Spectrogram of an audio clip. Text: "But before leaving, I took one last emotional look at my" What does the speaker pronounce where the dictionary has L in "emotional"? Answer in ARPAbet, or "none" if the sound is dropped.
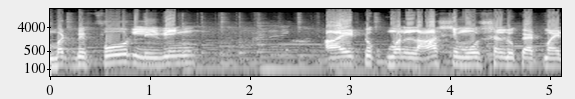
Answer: N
